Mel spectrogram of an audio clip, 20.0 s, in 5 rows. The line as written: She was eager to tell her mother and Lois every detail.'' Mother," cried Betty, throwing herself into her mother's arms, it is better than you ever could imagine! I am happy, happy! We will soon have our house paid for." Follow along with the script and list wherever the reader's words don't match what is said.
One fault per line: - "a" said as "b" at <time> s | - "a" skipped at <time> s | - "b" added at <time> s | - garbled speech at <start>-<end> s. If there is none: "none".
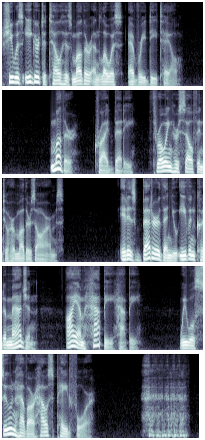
- "her" said as "his" at 1.2 s
- "ever" said as "even" at 11.6 s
